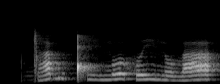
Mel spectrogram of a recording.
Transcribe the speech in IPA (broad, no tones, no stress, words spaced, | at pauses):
ɡ͡ǀabuǃʰiː ŋo χʷiːno va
